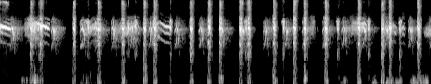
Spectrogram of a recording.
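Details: Lure recording of a black-browed reed warbler for attracting birds: rapid scratchy chatter opening with a brief warbled phrase, then sharp clicking notes repeated unevenly, roughly four to five each second.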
